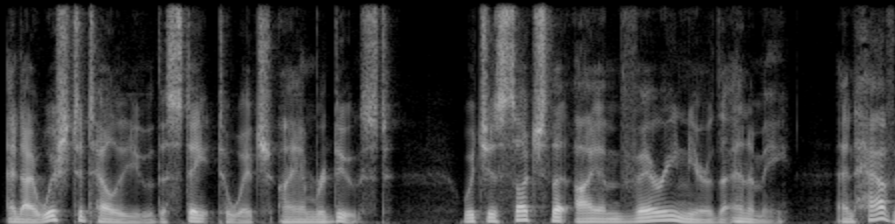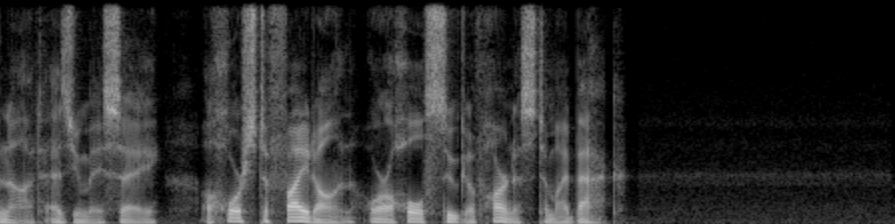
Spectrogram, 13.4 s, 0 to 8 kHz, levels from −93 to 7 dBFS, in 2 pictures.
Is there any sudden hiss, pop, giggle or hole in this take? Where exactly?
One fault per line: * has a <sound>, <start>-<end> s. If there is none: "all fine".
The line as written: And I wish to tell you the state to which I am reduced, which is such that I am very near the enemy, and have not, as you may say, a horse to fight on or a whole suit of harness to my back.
all fine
